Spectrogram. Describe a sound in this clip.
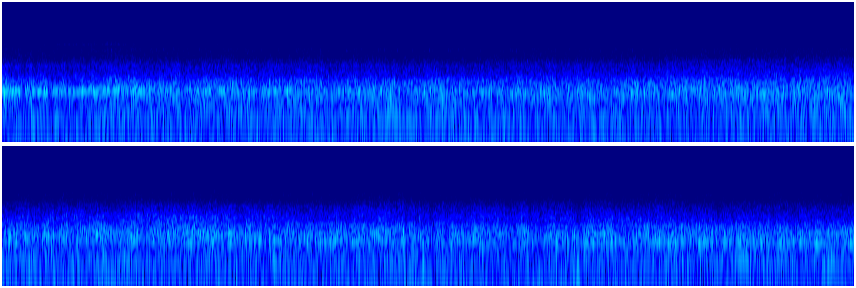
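Cars pass by on the road nearby.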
